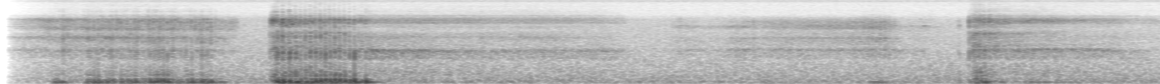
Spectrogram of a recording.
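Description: Low rumbling snores with each breath from a sleeping dog, louder on some breaths; ordinary snoring.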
